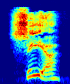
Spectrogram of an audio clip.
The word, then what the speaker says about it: Cea: Her first name is spelled CEA. CA like a government organization abbreviation or something. And when she leaves, do people say CIA? Uh CIA Weaver is her name.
